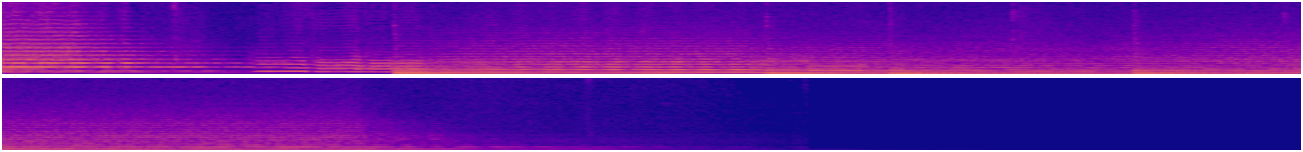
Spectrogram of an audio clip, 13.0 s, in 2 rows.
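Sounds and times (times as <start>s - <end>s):
orchestra: 0.0s - 9.9s.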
